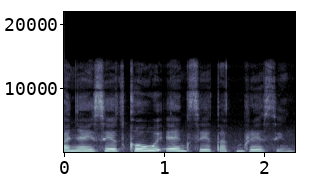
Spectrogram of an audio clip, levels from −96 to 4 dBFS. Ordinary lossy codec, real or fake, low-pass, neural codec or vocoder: none; real; 14.4 kHz; none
